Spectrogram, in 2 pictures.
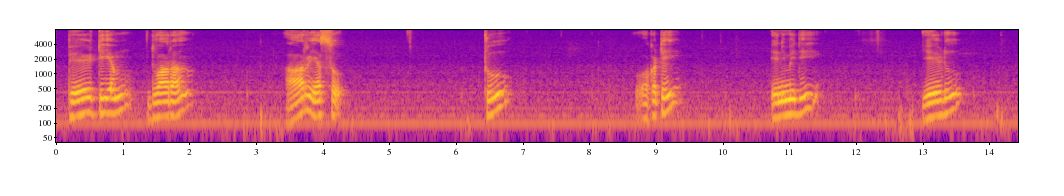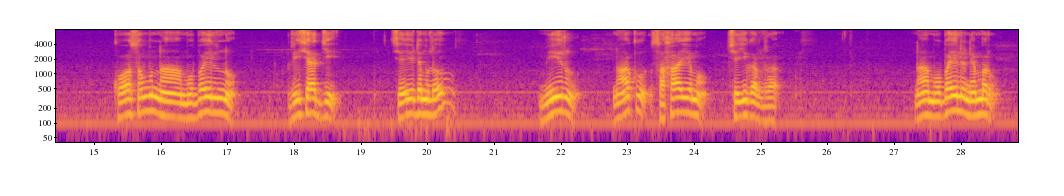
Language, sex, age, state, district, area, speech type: Telugu, male, 60+, Andhra Pradesh, Krishna, urban, read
